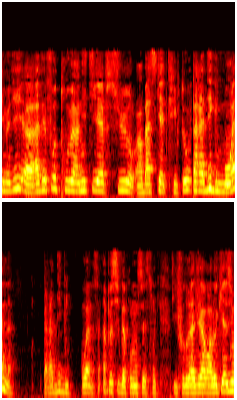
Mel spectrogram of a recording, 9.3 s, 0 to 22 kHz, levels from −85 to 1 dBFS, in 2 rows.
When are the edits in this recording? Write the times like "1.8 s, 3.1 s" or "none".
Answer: 3.8 s, 8.1 s

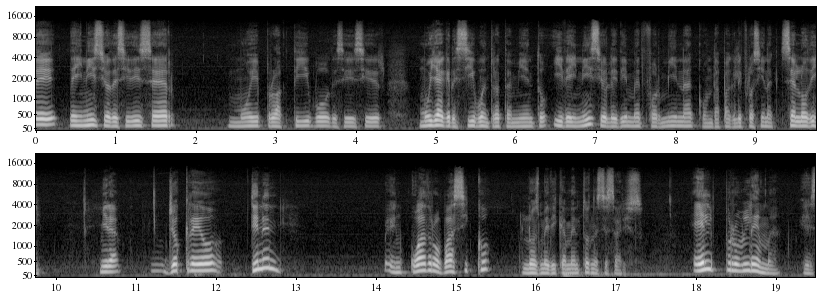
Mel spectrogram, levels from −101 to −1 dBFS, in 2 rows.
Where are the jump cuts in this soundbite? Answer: 9.2 s, 10.4 s

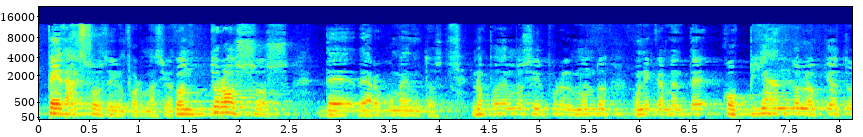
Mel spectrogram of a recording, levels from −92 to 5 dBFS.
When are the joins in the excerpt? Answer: 1.3 s

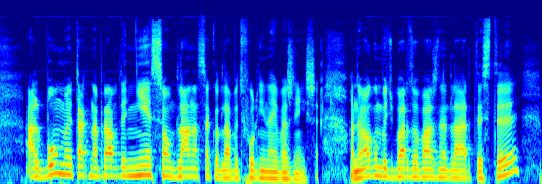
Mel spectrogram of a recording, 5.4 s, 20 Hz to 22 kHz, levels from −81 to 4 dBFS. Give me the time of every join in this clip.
none

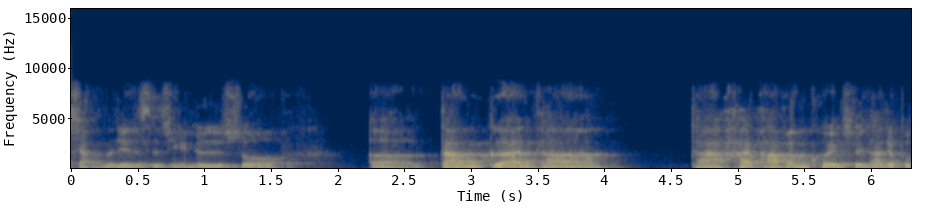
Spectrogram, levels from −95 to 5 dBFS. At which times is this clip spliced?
none

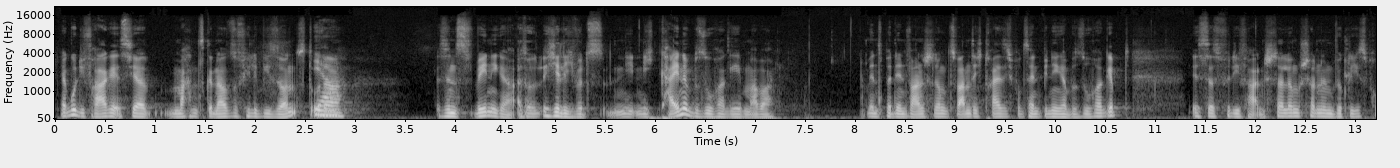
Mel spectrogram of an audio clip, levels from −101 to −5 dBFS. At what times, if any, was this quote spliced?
none

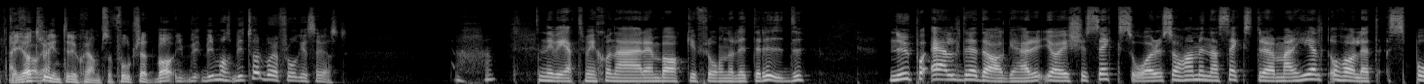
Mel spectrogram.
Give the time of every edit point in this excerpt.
5.4 s

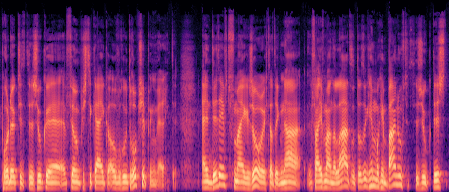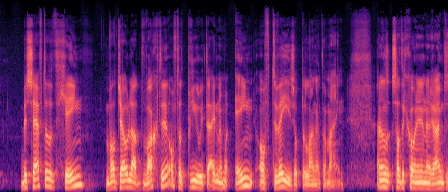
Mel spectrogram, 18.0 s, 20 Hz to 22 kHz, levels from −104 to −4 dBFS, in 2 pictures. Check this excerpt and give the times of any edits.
7.1 s, 8.6 s, 16.4 s

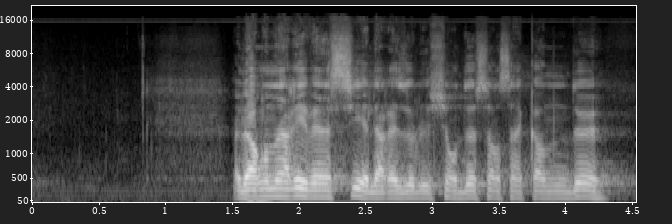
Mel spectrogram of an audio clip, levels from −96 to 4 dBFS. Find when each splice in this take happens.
none

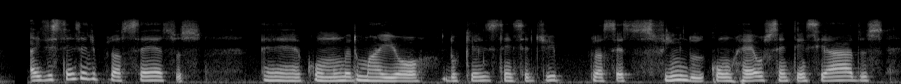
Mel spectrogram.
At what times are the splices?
3.5 s, 7.0 s

